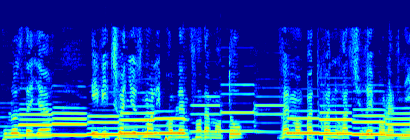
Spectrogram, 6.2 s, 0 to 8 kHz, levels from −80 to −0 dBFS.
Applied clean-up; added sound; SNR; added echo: classical method log-MMSE.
